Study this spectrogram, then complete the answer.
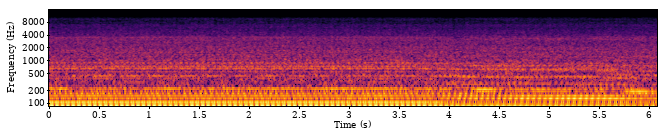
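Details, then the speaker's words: Massey Ferguson 35 Deluxe tractor after carburetor cleaning and adjustment, no load, held at about 2200 rpm (max recommended), then dropping to a very slow idle; strong, even drone with no misfire or knock. "like 2200 or so which is is about as high as you're supposed to go on these"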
